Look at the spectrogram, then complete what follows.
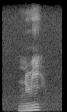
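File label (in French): "nuit", French; ɥ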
